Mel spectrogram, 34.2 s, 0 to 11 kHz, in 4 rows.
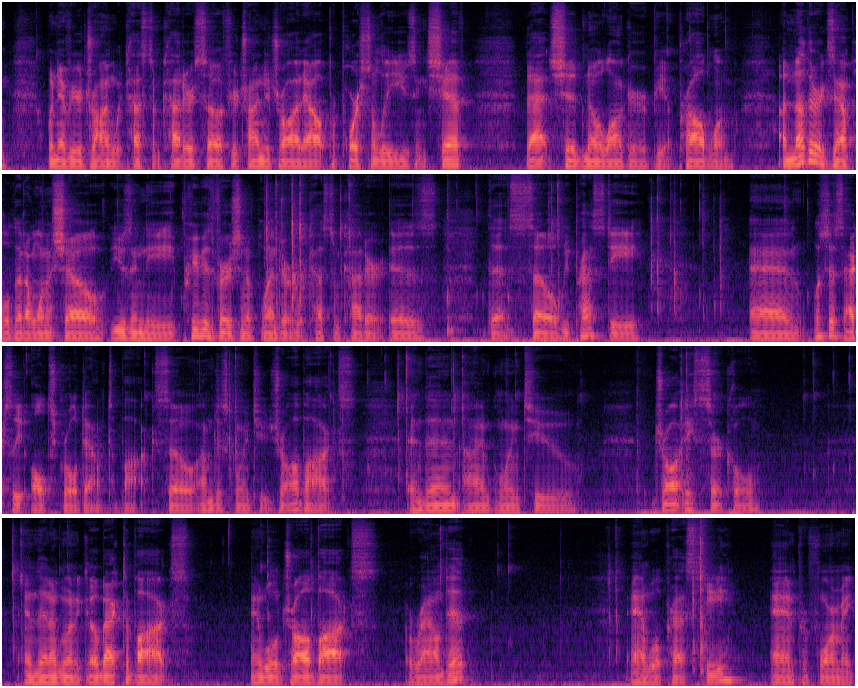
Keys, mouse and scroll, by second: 0.3 click, 6.5 click, 6.8 middle click, 8.9 click, 9.5 middle click, 10.2 right click, 11.1 ctrl+n, 11.8 d, 12.3 middle click, 13.0 middle click, 13.5-13.9 scroll up 3, 13.9 d, 15.3 shift+middle click, 15.7 scroll down 1, 16.6 middle click, 17.6 click, 19.3 b, 20.2 click, 20.7 middle click, 21.5 d, 22.1 click, 22.8 click, 25.1 click, 25.3 scroll down 1, 25.4 middle click, 25.7 d, 26.1 click, 26.8 click, 28.6 b, 29.8 e, 30.6 click, 31.6 t, 33.3 click.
